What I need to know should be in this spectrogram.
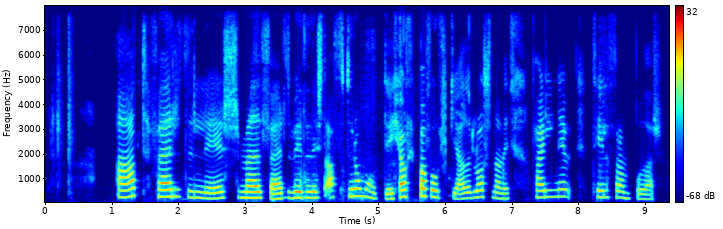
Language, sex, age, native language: Icelandic, female, 60-69, Icelandic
